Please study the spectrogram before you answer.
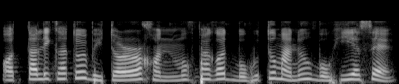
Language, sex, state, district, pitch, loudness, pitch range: Assamese, female, Assam, Hailakandi, 215 Hz, -20 LUFS, 200-245 Hz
